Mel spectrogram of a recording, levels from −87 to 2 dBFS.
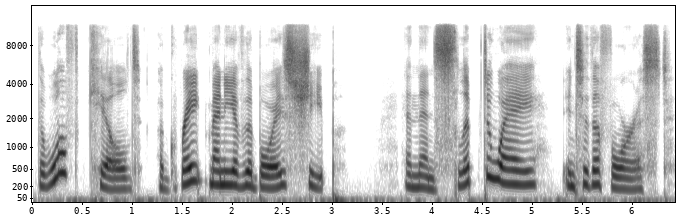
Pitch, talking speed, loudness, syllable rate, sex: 220 Hz, 160 wpm, -19 LUFS, 4.4 syllables/s, female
